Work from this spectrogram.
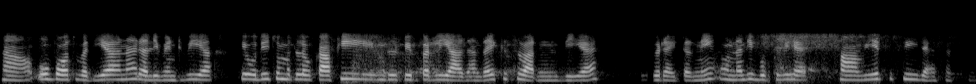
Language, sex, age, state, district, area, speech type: Punjabi, female, 18-30, Punjab, Bathinda, rural, conversation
